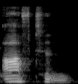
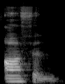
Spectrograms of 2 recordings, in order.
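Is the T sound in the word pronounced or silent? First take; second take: pronounced; silent. First: The T sound is pronounced. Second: The T sound is silent. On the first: The speaker calls it wrong. "most people say often, but it's really not" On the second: The speaker calls it right. "You don't say the T"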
